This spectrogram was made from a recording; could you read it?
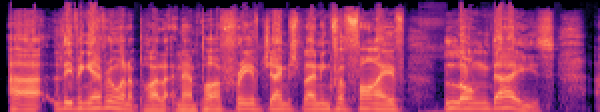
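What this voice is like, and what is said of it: Hoarse, partly lost voice. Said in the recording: “welcome to a horse episode ... As you may have guessed or noticed slightly, I've lost my voice.”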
